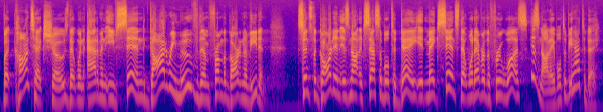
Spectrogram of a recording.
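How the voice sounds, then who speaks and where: A man's voice: sits high, animated, normal speed, a bit bright. A pastor with a Southern US accent giving a conversational sermon to his congregation, asking them questions as he goes. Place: church sanctuary. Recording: long reverb of a church hall.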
